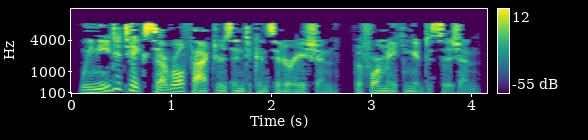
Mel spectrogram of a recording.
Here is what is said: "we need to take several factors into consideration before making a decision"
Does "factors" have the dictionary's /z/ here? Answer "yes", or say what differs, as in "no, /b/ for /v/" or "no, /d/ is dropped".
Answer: yes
